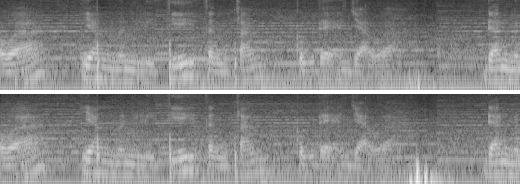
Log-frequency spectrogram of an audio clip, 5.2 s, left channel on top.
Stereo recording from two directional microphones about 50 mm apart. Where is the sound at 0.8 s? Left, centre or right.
Left.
